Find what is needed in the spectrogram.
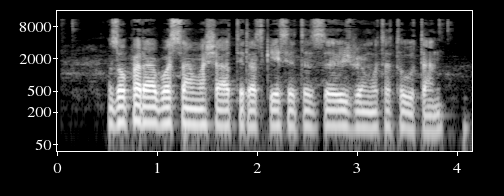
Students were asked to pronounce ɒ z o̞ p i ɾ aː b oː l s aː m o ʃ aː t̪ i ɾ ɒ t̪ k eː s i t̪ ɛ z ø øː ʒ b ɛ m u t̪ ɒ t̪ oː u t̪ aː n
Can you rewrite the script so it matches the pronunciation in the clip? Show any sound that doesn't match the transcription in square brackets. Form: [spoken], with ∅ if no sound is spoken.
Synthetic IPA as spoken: ɒ z o̞ p [ɛ] ɾ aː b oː l s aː m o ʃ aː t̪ i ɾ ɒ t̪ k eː s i t̪ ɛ z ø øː ʒ b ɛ m u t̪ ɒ t̪ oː u t̪ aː n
